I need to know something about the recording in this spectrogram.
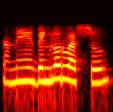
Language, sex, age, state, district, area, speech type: Odia, female, 60+, Odisha, Gajapati, rural, conversation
